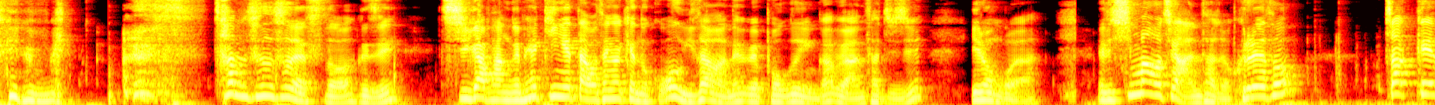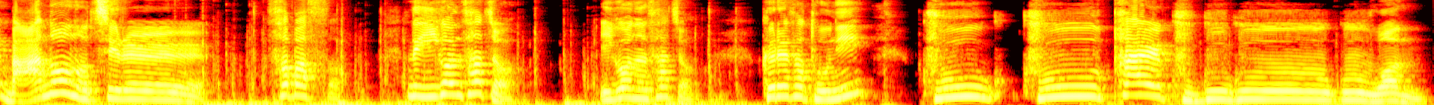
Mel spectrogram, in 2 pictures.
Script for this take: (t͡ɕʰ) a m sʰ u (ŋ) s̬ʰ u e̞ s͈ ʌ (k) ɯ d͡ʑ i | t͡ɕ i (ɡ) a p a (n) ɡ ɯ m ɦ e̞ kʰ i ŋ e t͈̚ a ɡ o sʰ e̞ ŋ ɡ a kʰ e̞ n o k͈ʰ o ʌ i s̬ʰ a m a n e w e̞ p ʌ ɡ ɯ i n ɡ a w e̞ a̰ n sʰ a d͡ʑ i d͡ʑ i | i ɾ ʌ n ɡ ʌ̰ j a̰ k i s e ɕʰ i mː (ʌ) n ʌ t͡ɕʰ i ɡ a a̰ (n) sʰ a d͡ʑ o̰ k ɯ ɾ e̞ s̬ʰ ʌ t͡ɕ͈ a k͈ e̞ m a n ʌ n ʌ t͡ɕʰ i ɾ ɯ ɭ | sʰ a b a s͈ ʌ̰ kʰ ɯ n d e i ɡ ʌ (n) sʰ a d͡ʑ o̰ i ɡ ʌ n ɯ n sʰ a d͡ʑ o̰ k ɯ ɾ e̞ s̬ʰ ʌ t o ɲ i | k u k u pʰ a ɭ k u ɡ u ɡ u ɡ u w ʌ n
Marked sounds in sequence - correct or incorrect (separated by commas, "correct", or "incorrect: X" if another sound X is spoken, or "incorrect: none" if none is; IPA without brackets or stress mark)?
correct, incorrect: n, correct, correct, incorrect: ŋ, incorrect: a, correct, correct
